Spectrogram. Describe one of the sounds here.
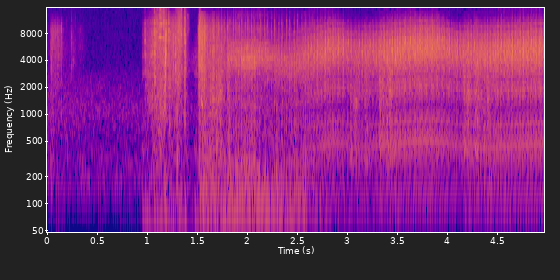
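A dune buggy engine starts and revs as it pulls away in a video game.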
